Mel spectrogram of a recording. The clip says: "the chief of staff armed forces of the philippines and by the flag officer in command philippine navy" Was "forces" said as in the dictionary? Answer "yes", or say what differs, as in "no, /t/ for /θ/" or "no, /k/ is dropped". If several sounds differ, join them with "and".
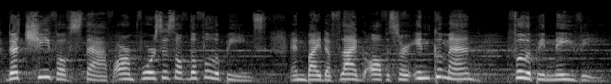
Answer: no, /s/ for /z/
